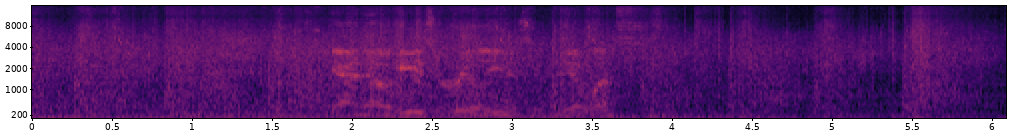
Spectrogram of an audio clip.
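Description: Spells and weapons crackle and clash in a fight.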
